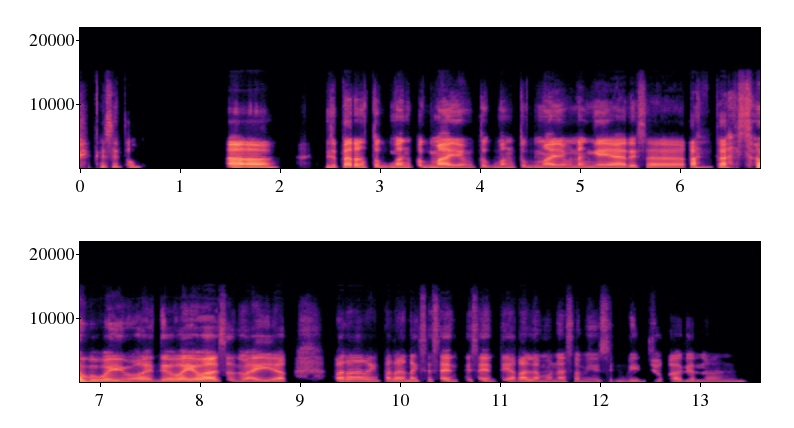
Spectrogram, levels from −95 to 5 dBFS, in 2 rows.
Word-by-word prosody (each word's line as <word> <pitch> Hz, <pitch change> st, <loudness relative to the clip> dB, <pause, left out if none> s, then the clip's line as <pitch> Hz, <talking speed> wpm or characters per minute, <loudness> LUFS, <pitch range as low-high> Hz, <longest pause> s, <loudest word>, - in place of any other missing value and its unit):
Kasi 280 Hz, -1 st, -7 dB
'tong 250 Hz, -2 st, -10 dB, 0.9 s
Oo. 180 Hz, -3 st, +9 dB, 0.6 s
Kasi 225 Hz, +2 st, -5 dB
parang 210 Hz, -3 st, +5 dB
tugmang-tugma 190 Hz, -2 st, +2 dB
yung 170 Hz, 0 st, -5 dB
tugmang 180 Hz, 0 st, -8 dB
tugma 170 Hz, -1 st, -1 dB
yung 160 Hz, 0 st, -4 dB
nangyayari 155 Hz, -1 st, +2 dB
sa 145 Hz, -3 st, -3 dB
kanta 160 Hz, +3 st, +1 dB
sa 275 Hz, -, +3 dB
buhay 190 Hz, -5 st, -1 dB
mo. 170 Hz, 0 st, -5 dB
Hindi 190 Hz, +3 st, -2 dB
maiiwasan 195 Hz, -1 st, +3 dB
maiyak. 170 Hz, 0 st, -1 dB, 0.4 s
Para 280 Hz, +2 st, -3 dB
ka 285 Hz, -, -7 dB
rin 275 Hz, -, -13 dB
palang 245 Hz, -1 st, -6 dB
nagsesenti-senti, 215 Hz, -4 st, -6 dB
akala 200 Hz, -2 st, -4 dB
mo 195 Hz, 0 st, -17 dB
nasa 190 Hz, +1 st, -10 dB
music 180 Hz, 0 st, -18 dB
video 170 Hz, -2 st, -16 dB
ka, 155 Hz, 0 st, -8 dB
gano'n. 155 Hz, +3 st, -17 dB
185 Hz, 135 wpm, -21 LUFS, 170-205 Hz, 0.9 s, Oo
